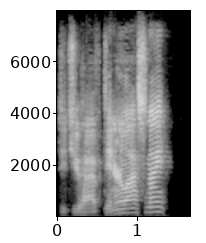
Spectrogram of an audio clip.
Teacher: When we make questions with did in the past simple, they are yes or no questions. Okay, so they have rising intonation at the end of the question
